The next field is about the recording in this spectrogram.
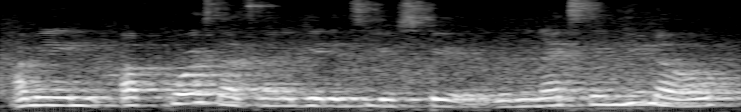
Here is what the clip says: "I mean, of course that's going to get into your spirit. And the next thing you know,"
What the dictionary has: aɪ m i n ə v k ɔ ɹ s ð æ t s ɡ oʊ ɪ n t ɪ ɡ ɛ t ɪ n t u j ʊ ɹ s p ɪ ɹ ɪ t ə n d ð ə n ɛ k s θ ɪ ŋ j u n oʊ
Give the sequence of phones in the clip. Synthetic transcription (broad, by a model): aɪ m i n ə v k ɔ ɹ s ð æ t s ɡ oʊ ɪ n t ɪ ɡ ɛ t ɪ n t u j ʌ ɹ s p ɪ ɹ ɪ t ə n ð ə n ɛ k s θ ɪ ŋ j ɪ n oʊ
